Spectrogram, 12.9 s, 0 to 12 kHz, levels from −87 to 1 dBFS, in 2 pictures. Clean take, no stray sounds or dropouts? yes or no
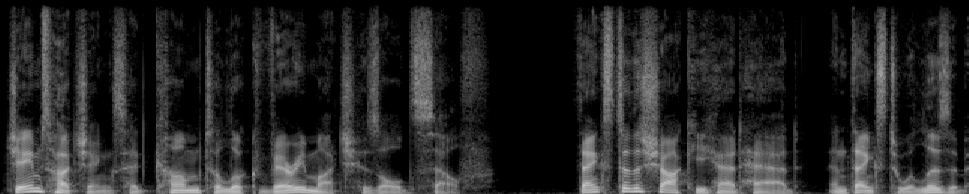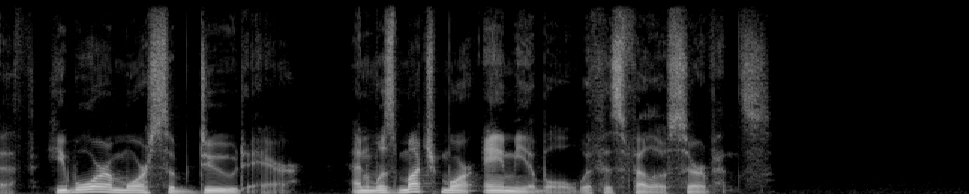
yes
